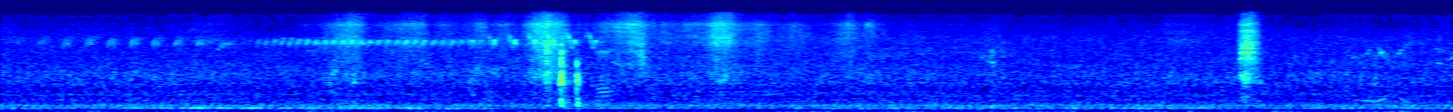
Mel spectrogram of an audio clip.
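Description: Near silence: a faint steady background, with a quick run of soft high ticks in the first few seconds and a few short sharp clicks, the loudest about four seconds in and another near the end.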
